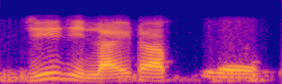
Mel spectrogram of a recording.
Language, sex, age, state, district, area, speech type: Urdu, male, 18-30, Uttar Pradesh, Azamgarh, rural, conversation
